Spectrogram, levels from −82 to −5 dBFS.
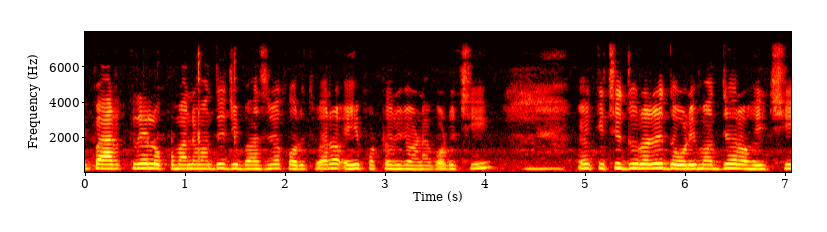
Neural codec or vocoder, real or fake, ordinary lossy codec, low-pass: none; real; none; 7.2 kHz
